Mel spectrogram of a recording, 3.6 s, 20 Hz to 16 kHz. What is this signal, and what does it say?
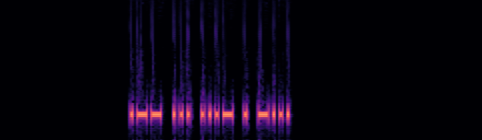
Morse code, heard as a keyed tone, about 44 wpm, 700 Hz. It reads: WSVEB
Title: Five Challenging Letter-Number Combinations 45wpm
